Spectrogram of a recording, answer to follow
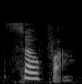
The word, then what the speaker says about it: sofa: For example, the last sound in sofa, sofa.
